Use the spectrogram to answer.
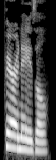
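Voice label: "paranasal", British English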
